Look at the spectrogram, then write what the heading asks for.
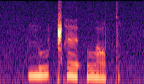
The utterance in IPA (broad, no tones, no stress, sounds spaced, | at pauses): n u ǁ ɛ ʔ o tˤ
